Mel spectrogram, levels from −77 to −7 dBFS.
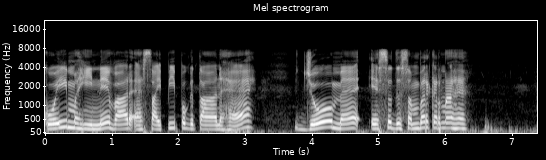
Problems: background sounds at intervals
